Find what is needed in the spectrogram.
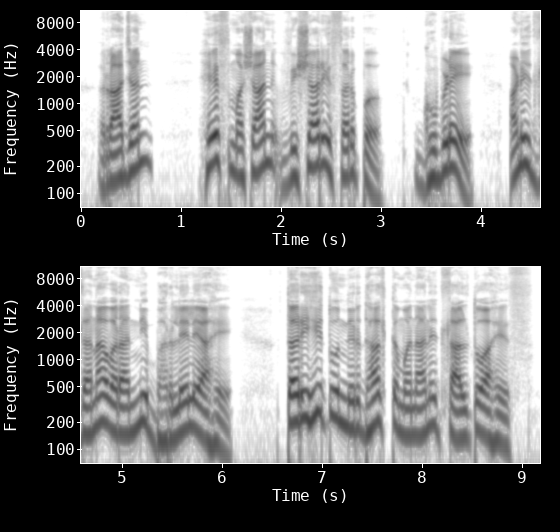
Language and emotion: Marathi, neutral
